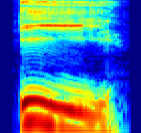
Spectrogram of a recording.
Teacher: is made with the tongue to the front of the mouth and the jaw close the lips are unrounded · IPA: /iː/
